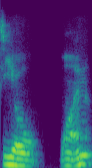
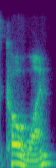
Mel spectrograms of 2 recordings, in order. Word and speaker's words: CO1: oxidase one abbreviated as co1 or uh pronounced uh in practice is co-1 kind of like co-pilot and one co-1 that's a good marker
